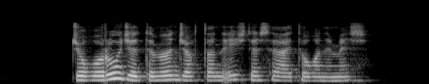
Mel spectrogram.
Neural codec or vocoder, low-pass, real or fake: codec, 16 kHz in and 24 kHz out, 1 kbps, XY-Tokenizer; 7.2 kHz; fake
